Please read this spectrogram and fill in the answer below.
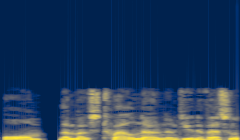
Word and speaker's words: Om: Om, pronunciation Om, the most well-known and universal of the Biha mantras.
